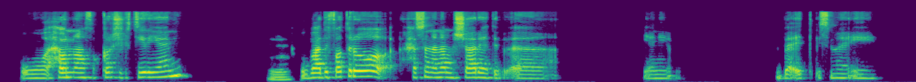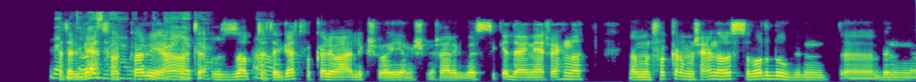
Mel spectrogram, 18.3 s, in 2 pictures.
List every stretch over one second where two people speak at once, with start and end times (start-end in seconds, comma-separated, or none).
9.8-12.0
